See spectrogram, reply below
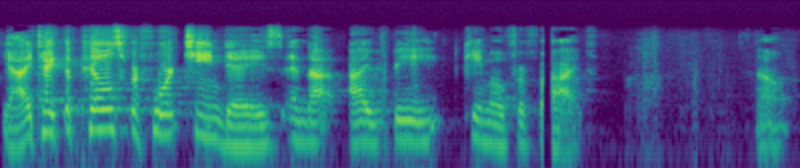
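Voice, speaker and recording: A woman's voice: low voice, lively intonation, unhurried, fairly bright tone. A woman in a support group chatting over a video call, matter-of-fact and often laughing. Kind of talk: casual chat.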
